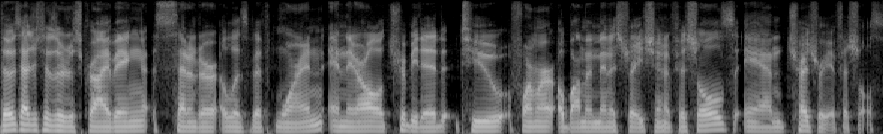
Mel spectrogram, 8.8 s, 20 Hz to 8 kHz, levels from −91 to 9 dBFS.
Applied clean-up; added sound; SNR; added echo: neural mask model Resemble Enhance denoiser.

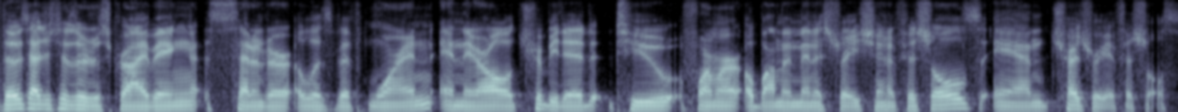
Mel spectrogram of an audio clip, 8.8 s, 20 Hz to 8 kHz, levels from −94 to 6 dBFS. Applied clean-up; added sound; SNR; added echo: none; none; none; none.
